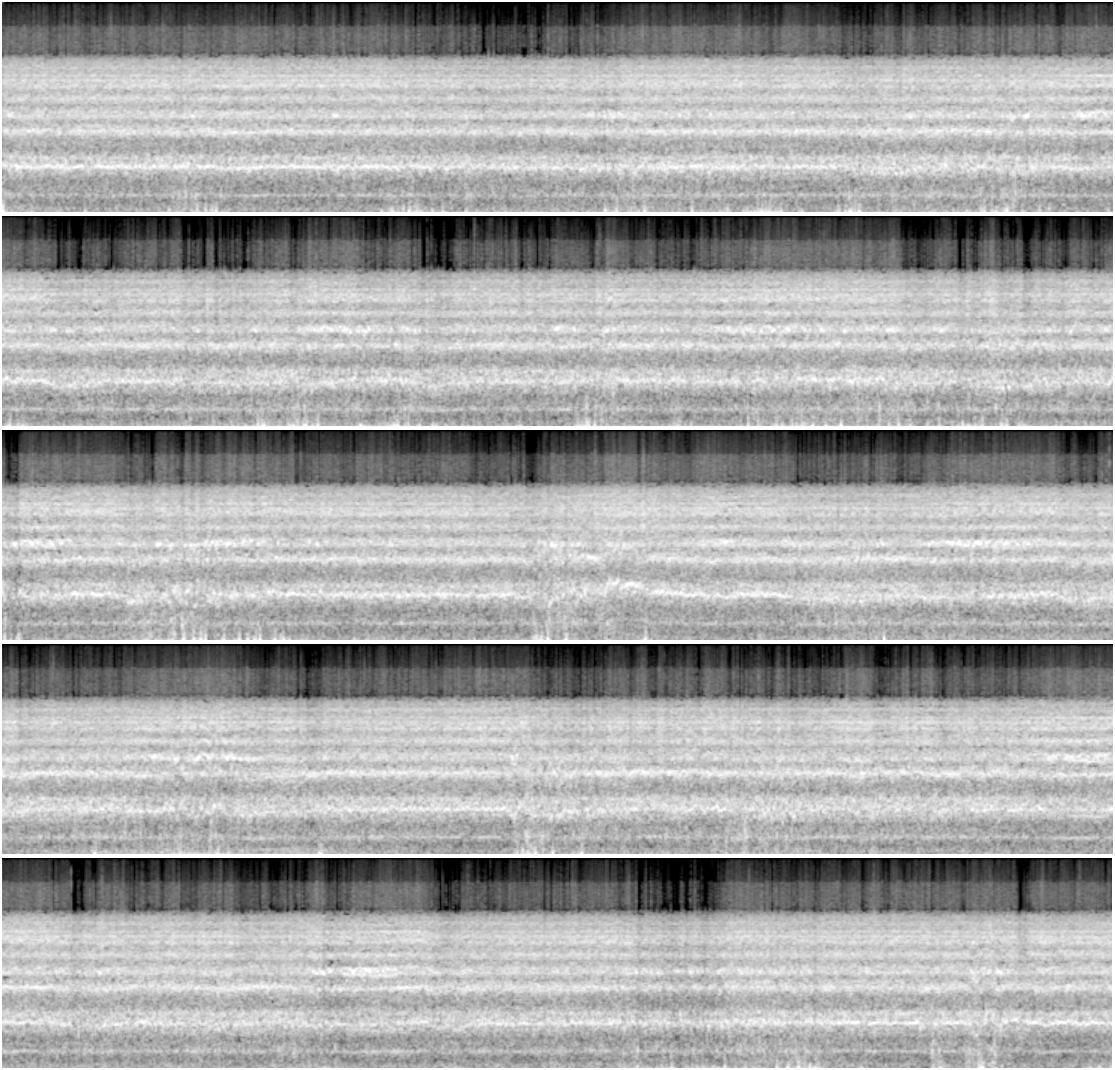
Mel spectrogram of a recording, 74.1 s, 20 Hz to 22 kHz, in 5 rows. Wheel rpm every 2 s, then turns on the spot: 240, 230, 230, 230, 230, 230, 230, 230, 230, 220, 230, 230, 220, 230, 220, 220, 220, 230, 230, 240, 220, 220, 220, 220, 220, 230, 220, 230, 230, 220, 230, 220, 220, 230, 230, 230, 230.
none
